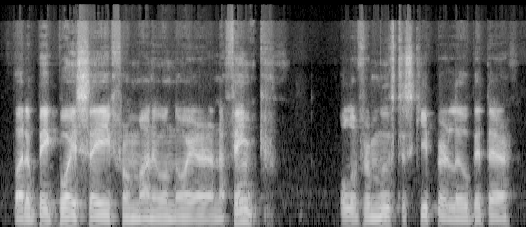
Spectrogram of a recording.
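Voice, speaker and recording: In a Dutch accent, a man talks at a fairly low pitch with fairly even intonation. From Netherlands. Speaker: esports caster. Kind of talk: live commentary. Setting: live stream. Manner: casual, hesitant with fillers.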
